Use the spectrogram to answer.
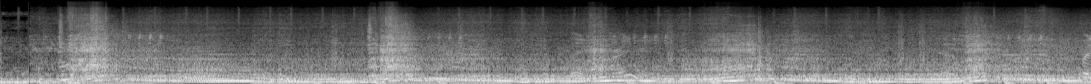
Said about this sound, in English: Go rev it. Let me hear it.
